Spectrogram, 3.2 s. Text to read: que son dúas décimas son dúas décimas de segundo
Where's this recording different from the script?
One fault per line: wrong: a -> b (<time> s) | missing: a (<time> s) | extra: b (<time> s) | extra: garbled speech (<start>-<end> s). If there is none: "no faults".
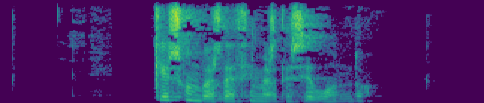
missing: son dúas décimas (1.9 s)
